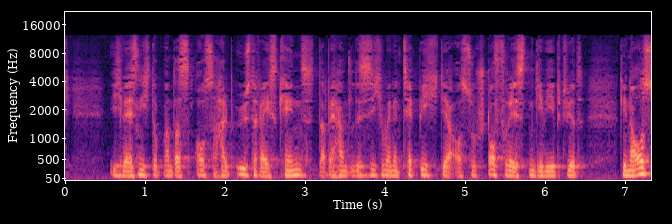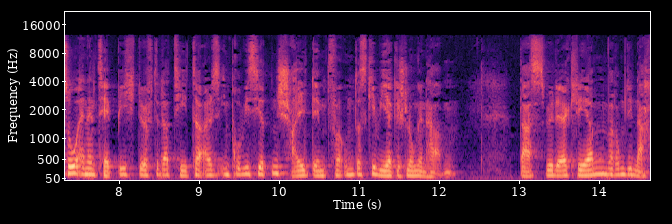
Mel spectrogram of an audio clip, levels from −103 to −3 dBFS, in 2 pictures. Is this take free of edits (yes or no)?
no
